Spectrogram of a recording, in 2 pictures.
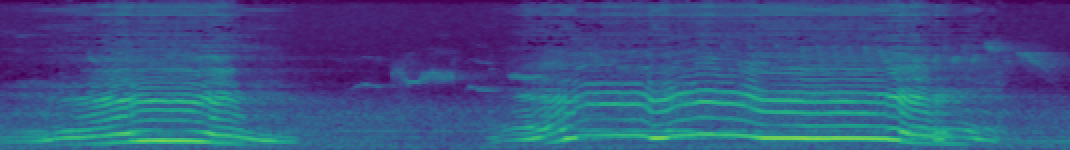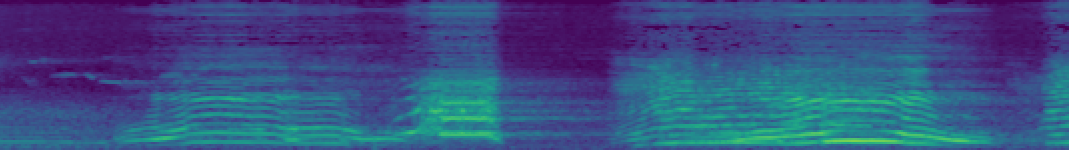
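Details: A raging bull bellows repeatedly in rich, wavering moos that swell and fall. There are four main calls over about thirteen seconds, and a shorter rougher burst between them.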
